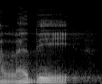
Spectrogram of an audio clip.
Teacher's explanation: Artinya kalau nggak diwasol, kalau nggak disambung jadi bunyinya jadi a, alladzi. Tapi kalau disambung, kalau diwasol a-nya nggak ada itu ya. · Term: hamzah wasol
